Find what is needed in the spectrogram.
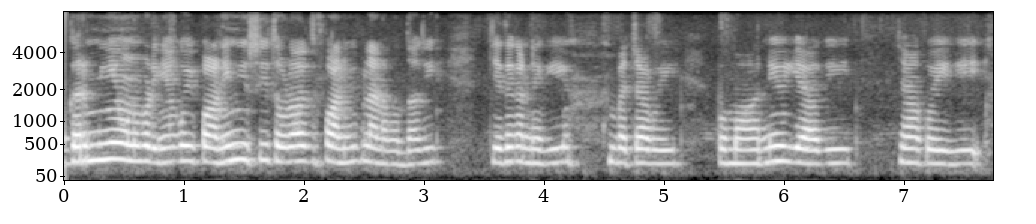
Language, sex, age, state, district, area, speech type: Dogri, female, 45-60, Jammu and Kashmir, Reasi, rural, spontaneous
